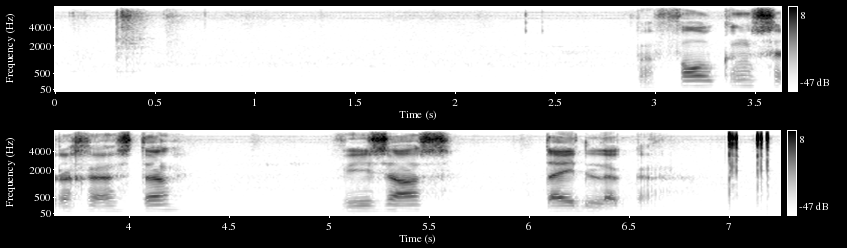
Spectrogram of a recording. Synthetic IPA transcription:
b̥əfɔlˠkəŋsrəχəstər | vizɐs | tɛjdələkə̰

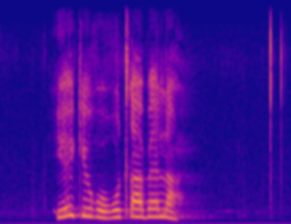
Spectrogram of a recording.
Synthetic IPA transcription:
jekʼɪɣʊɣʊt͡ɬʼabɛːla

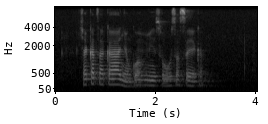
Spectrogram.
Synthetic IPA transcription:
t͡ʃakat͡sakaɲɔŋɡomisɔ̰wṵsasɛːka

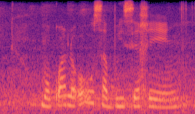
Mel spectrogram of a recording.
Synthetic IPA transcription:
mʊkʼwalɔʔʊʊsabuiseχeːŋ̩

